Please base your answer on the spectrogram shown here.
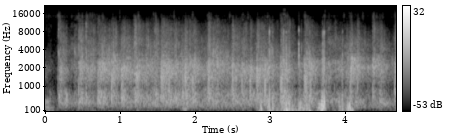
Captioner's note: applause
